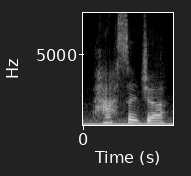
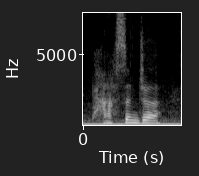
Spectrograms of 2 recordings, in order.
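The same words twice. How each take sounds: First: It has no n sound before the g. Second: It has an n sound before the g. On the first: "instead of passenger" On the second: "responsible for the N in passenger"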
